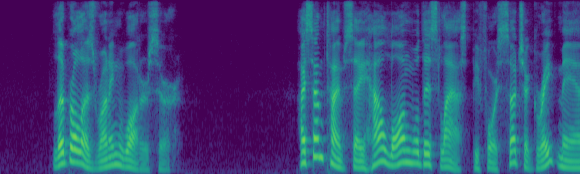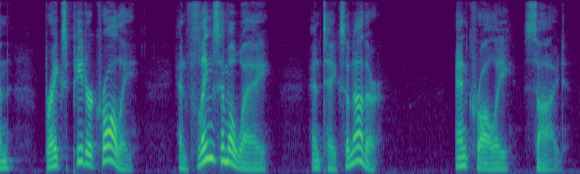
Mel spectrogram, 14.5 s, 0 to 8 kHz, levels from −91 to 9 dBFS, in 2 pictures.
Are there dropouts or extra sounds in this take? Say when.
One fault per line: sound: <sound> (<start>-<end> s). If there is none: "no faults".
no faults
